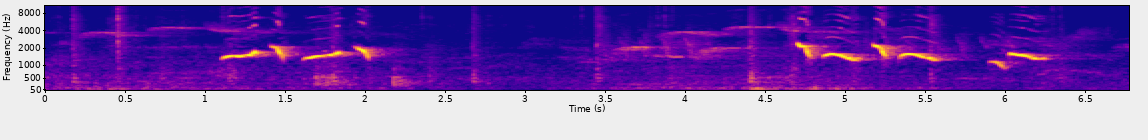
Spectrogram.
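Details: Black-throated laughingthrush singing to stir rivals into dueling and to train young birds' voices: two bursts of rich whistled, looping notes, each a quick run of four or five upslurred phrases, separated by a short pause with clicks.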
